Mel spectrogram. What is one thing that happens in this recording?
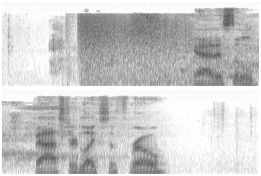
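A fireball bursts with a roar.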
